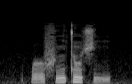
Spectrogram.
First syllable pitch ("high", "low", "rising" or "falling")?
low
